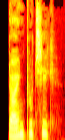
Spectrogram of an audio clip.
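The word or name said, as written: DØGNET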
